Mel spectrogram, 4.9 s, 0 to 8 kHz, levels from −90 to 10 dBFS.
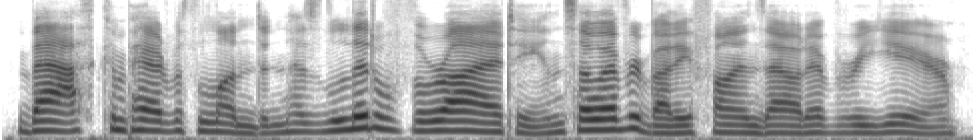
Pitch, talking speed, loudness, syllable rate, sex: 185 Hz, 175 wpm, -18 LUFS, 5.6 syllables/s, female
